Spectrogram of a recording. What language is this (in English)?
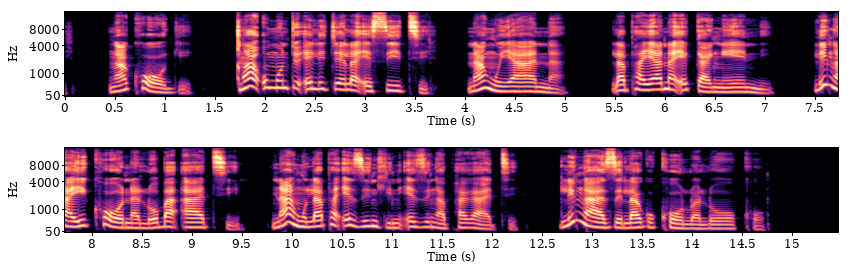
North Ndebele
